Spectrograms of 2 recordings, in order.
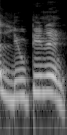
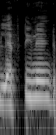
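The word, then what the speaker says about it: lieutenant: Post का नाम है भैया लूटिनेंट जिसे आप लेफ्टिनेंट भी कह देते हो। लूटिनेंट उसकी स्पेलिंग होती है।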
